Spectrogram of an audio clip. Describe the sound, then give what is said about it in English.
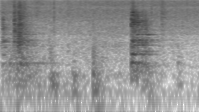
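Stirring and sizzling of red onion, spinach, cheddar, pepper jack and black beans being cooked for dinner, a few scraping, hissing bursts rising and falling over a steady low sizzle, with no talk. “suggest we make dinner. Red onion, spinach, cheddar, pepper jack, and then got some black beans.”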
